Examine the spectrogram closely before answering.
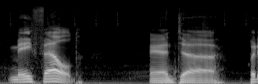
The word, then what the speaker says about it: Mayfeld: my god trev says i like saying mayfield but i think it's actually pronounced mayfeld and uh but it's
